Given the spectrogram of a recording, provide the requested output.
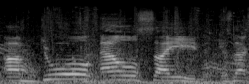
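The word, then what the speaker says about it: El-Sayed: Syed. Abdul El Syed. Not Eid Ed.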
